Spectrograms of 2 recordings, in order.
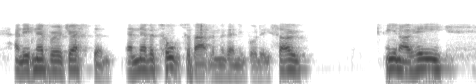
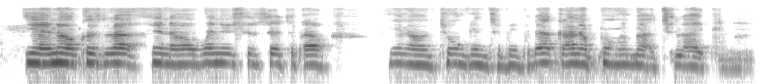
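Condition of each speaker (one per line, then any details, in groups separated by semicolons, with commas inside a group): No condition
Cerebral palsy; premature birth, ventilator at birth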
